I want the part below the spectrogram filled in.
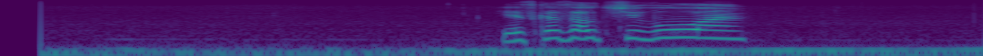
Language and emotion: Russian, angry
